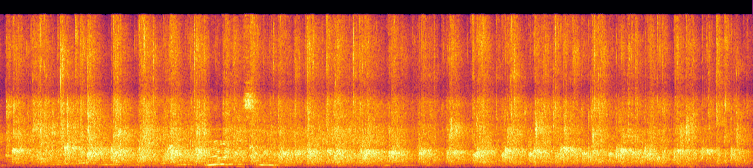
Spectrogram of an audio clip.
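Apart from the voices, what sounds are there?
church audience applause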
